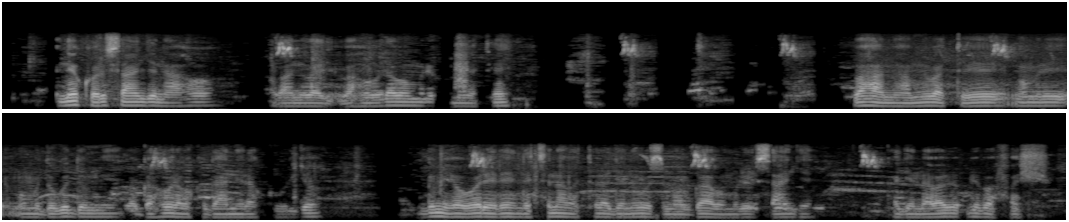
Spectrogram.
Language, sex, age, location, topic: Kinyarwanda, male, 18-24, Musanze, government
